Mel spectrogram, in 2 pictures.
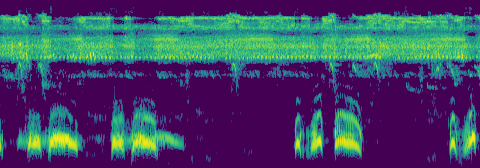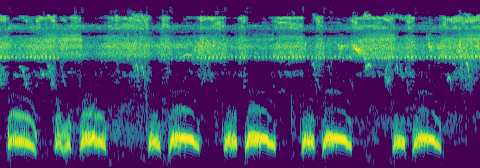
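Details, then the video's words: Spotted dove used as a ground decoy to lure wild doves into a trap, giving low cooing phrases: a short coo followed by a longer, slightly falling coo, repeated in bursts about once a second, over a steady high insect drone. "chim cu mồi gáy gọi bổi"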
